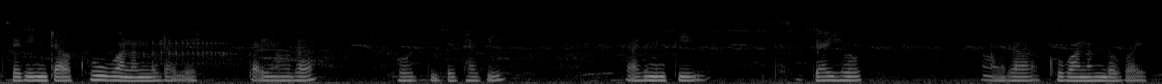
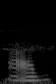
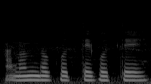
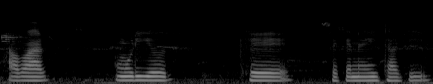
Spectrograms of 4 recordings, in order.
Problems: none marked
